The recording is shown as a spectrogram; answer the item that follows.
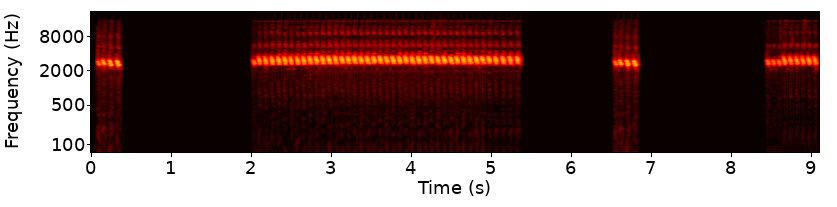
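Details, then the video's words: Greenfinch song on a recording for training cage birds: short trills alternate with a long, fast, slightly buzzy trill of over three seconds, separated by silent gaps. "Canto Verderon"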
